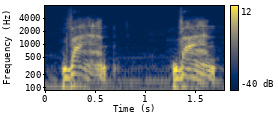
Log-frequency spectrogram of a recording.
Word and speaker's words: van: Van is not correct, but rather in Dutch they say van, van. Shorter with a more open A sound, van, van.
